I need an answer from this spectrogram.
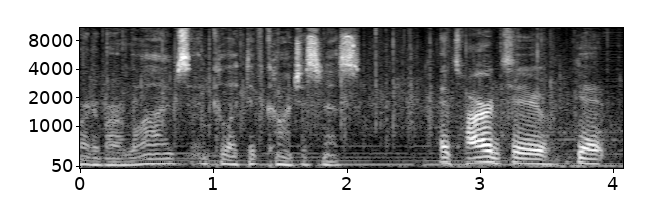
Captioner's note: clapping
